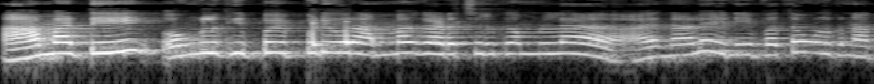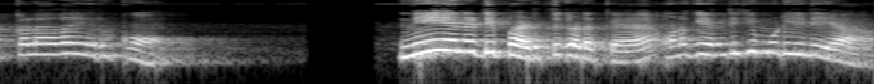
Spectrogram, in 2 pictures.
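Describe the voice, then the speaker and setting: A woman performs a loud, cartoonish character voice at an extremely high pitch. Her pace stays moderate. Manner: loud, bossy, scolding.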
